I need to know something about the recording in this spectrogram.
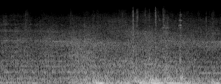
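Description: Dense rumbling sound-design mix of a large cargo jet in flight, engine rumble and rushing air, with a short knock or thud about a second in as cargo pallets tumble out.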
